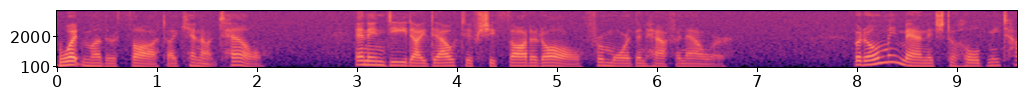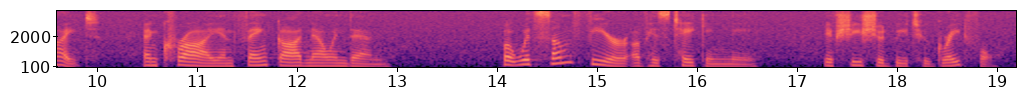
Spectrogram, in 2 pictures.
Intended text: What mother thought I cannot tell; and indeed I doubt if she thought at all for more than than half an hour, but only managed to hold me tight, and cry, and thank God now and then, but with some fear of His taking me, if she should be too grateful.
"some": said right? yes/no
yes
